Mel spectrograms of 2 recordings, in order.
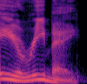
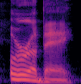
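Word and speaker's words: Uribe: Well, I there was a guy named Jose Urebe and we went what? A Urebe. That's what it was. That's how it's spelled. So that's what we went with. And he did he played for like 12 years and then in his 12th year he's like, "I would like you to finally pronounce my name the right way."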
